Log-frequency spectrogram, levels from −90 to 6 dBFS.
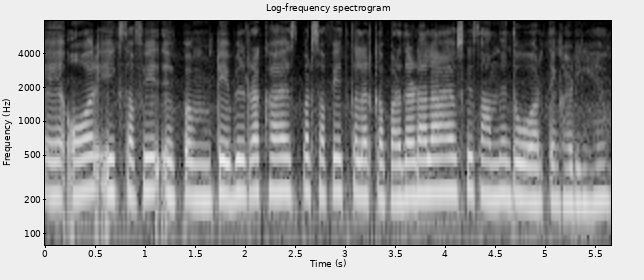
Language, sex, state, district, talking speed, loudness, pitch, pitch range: Hindi, female, Uttar Pradesh, Jalaun, 200 wpm, -14 LUFS, 225 Hz, 210-230 Hz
